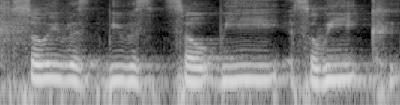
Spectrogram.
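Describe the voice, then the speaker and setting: There is noticeable background noise behind a woman's voice. Room echo can be heard. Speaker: talk show host. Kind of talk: live show hosting. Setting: stage with audience. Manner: soft-spoken.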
